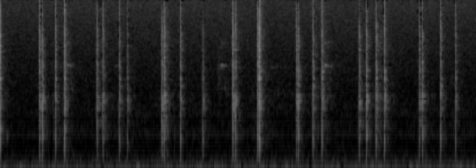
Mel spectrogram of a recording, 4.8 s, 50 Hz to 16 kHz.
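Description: An Altoids metal mint tin is tapped in quick, uneven bursts, each tap a short, sharp, bright click with a faint metallic tone around 700 Hz. The taps die away almost instantly over a low, steady background rumble.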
